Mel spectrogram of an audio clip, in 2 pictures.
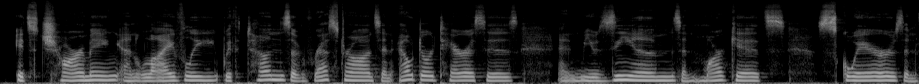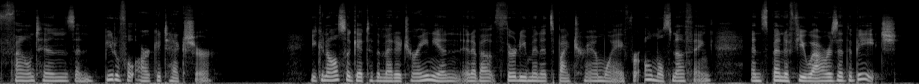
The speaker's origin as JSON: {"language": "English", "country": "United States", "moved": "as an adult", "lives_now": "France", "said": "branded me in some eyes as typically American"}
